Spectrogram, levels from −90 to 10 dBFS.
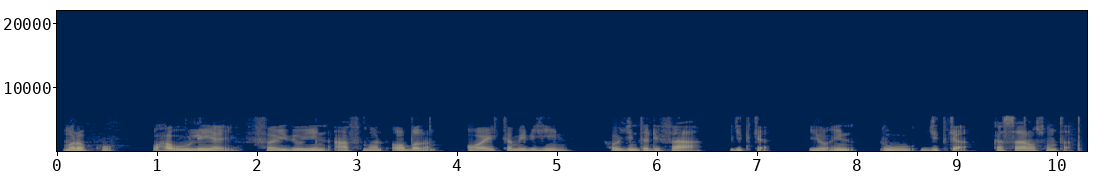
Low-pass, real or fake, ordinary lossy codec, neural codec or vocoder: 5.4 kHz; real; none; none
